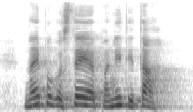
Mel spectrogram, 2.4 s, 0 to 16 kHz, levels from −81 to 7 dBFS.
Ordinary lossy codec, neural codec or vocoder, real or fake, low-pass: AAC, 64 kbps; none; real; 14.4 kHz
